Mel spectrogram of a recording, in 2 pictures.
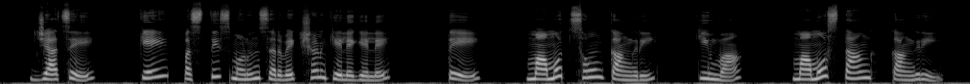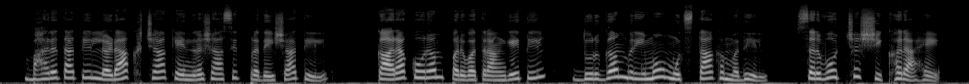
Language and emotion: Marathi, neutral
